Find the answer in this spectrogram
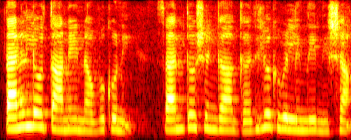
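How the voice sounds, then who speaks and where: A woman's voice: a little high, fairly quick. Woman narrating an emotional story. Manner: reads all the characters, her voice rising louder in angry lines. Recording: dull, lo-fi audio.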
